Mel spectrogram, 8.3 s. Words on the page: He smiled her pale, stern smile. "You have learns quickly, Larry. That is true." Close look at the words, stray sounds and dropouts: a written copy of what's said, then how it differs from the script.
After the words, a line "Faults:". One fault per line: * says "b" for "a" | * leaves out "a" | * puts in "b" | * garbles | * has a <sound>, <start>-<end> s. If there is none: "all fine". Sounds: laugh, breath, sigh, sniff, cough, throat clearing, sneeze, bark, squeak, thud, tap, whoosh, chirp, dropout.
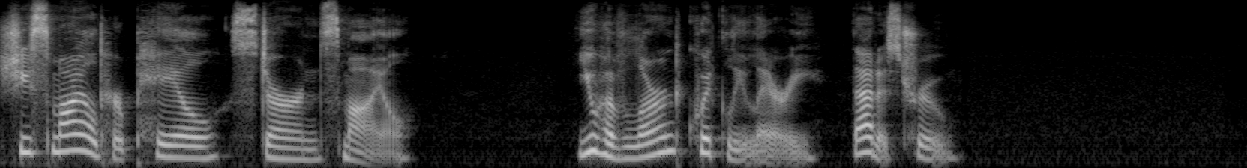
She smiled her pale, stern smile. "You have learned quickly, Larry. That is true."
Faults:
* says "She" for "He"
* says "learned" for "learns"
